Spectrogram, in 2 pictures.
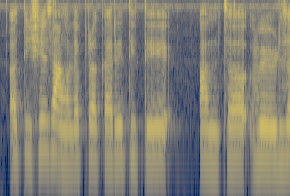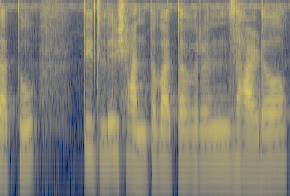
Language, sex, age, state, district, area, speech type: Marathi, female, 18-30, Maharashtra, Wardha, rural, spontaneous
